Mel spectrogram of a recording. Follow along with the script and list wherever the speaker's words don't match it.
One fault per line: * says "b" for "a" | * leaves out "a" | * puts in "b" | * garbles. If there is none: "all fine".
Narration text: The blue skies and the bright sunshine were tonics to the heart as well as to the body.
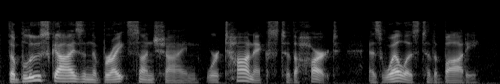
all fine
